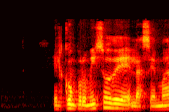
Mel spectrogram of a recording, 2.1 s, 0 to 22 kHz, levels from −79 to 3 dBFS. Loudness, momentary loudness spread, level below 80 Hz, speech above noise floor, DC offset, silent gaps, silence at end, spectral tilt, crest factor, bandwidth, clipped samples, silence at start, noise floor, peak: -20 LUFS; 11 LU; -70 dBFS; 48 dB; under 0.1%; none; 0 s; -3.5 dB/octave; 18 dB; 11 kHz; under 0.1%; 0.65 s; -68 dBFS; -4 dBFS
